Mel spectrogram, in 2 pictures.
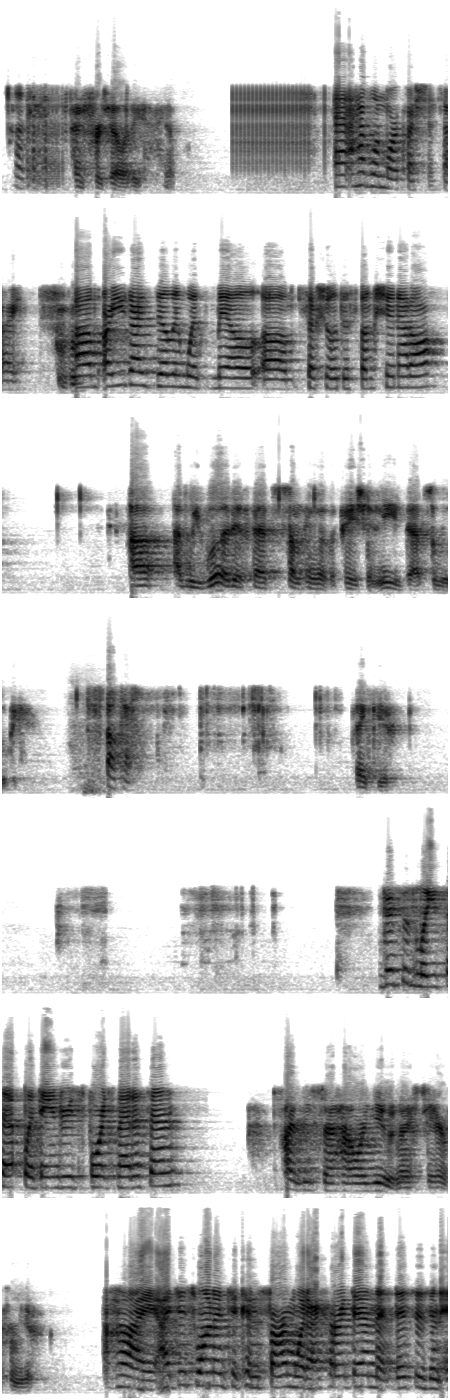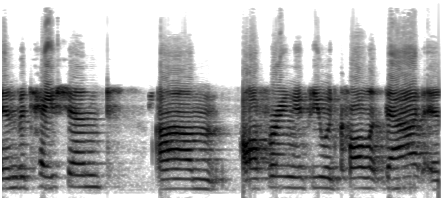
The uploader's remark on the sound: Conference Call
